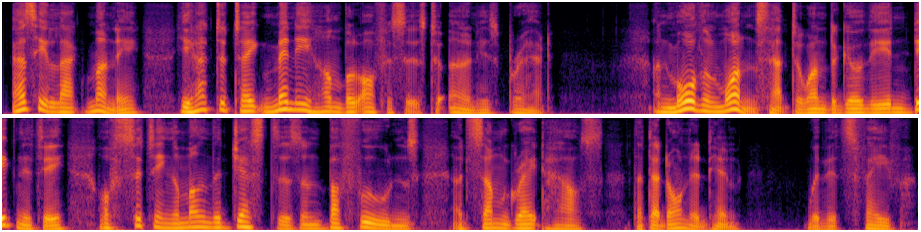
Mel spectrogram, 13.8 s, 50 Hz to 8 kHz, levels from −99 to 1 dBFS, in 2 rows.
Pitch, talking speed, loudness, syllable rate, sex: 110 Hz, 185 wpm, -22 LUFS, 5.4 syllables/s, male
